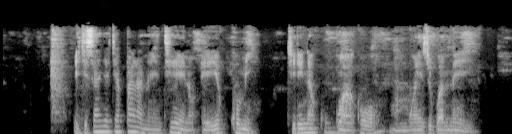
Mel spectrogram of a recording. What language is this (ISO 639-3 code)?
lug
